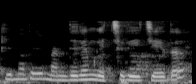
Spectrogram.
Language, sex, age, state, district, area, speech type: Sanskrit, female, 60+, Kerala, Kannur, urban, spontaneous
